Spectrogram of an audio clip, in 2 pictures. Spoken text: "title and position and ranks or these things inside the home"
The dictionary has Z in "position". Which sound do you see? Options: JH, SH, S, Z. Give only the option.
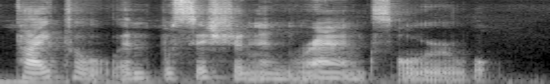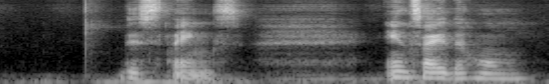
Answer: S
